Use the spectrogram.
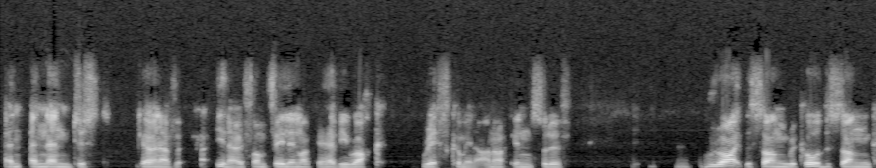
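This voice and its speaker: Low-voiced singer, chatty and relaxed. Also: male voice, moderate pace, no room sound, muffled recording. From England. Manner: relaxed, chatty, many fillers and restarts. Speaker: singer-songwriter guest. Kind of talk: radio interview.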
